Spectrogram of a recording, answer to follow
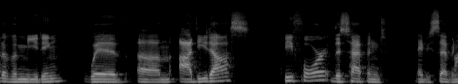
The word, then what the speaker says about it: Adidas: because I called we we all collectively called them Adidas and they were like you do not know the name of our company it is pronounced Adidas we do not do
